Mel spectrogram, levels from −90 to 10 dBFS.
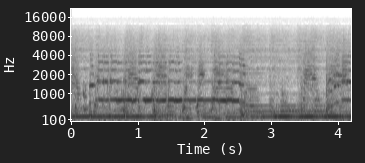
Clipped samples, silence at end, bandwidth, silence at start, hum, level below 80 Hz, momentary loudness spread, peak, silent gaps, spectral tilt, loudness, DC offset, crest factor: under 0.1%; 0 s; 10.5 kHz; 0 s; none; -38 dBFS; 4 LU; -4 dBFS; none; -6 dB/octave; -17 LUFS; under 0.1%; 12 dB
